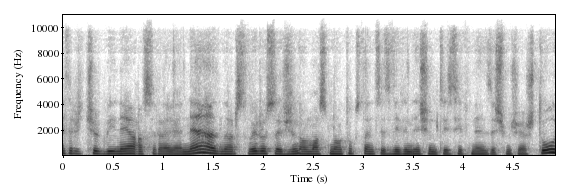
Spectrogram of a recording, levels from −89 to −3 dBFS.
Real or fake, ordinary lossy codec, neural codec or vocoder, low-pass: fake; Opus, 24 kbps; codec, 16 kHz in and 24 kHz out, 0.8 kbps, FocalCodec, streaming, 65536 codes; 9.9 kHz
